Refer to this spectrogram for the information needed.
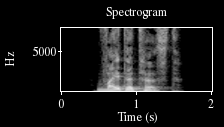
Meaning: inflection of weiten: 1. second-person singular preterite 2. second-person singular subjunctive II
- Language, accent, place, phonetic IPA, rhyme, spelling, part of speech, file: German, Germany, Berlin, [ˈvaɪ̯tətəst], -aɪ̯tətəst, weitetest, verb, De-weitetest.ogg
